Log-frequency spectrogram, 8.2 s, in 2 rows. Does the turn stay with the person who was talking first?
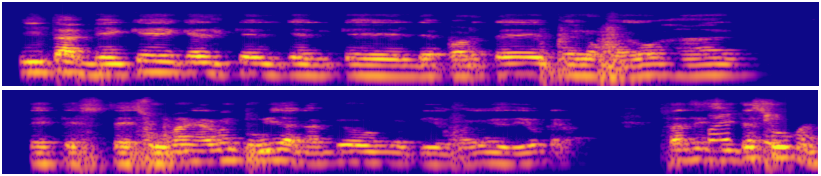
Yes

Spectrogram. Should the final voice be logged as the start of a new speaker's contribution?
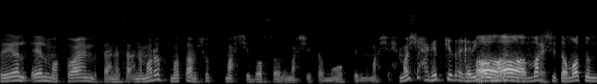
Yes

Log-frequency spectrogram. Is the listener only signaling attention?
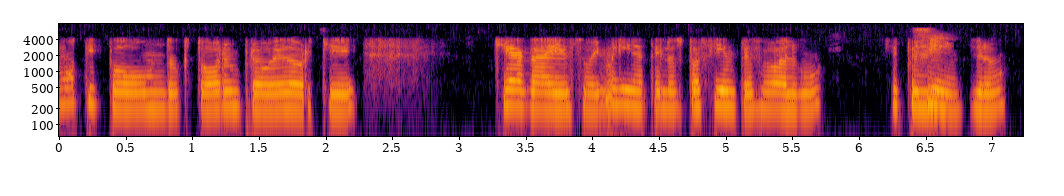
No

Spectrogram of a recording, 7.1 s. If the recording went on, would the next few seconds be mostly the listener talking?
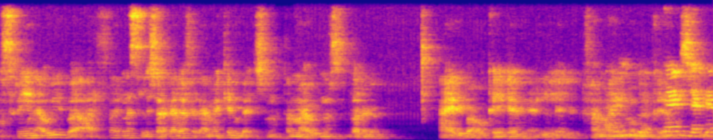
Yes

